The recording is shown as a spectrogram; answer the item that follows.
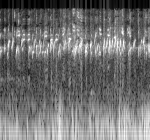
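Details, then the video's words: Chorus of European goldfinches giving mating and readiness calls meant to rouse silent males into song; rapid, bright twittering notes crowd together in a steady, unbroken stream of high chirps. "بتبتة الحسون تحفيز الحسون على التغريد والهيجان علاج صمت الحسون goldfinch stimulation"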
